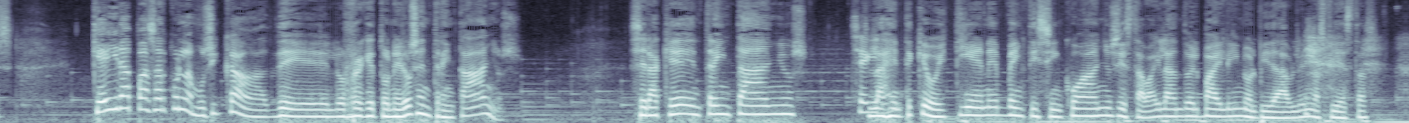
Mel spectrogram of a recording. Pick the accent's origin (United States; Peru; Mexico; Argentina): United States; Miami, Florida; yo me crié en Miami. En Miami todo el mundo bailaba merengue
